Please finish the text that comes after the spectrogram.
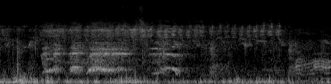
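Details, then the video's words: Feeding chickens giving short drawn tonal notes, several in a row, over a steady rumble of background noise and scratching. "chickens are eating feed"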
